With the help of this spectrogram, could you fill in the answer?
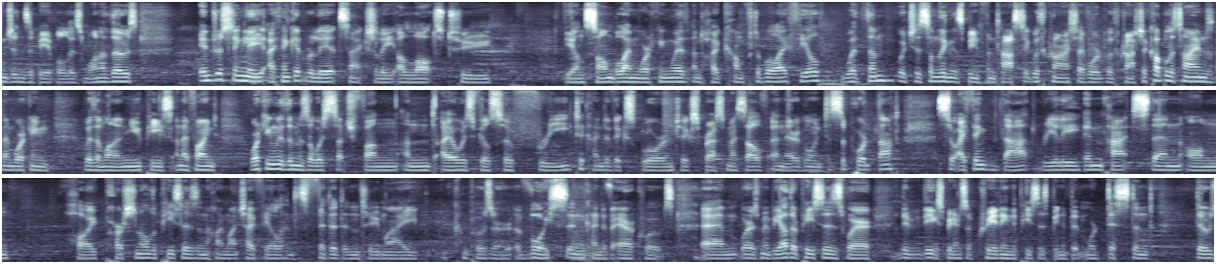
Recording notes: Recorded at this year’s Huddersfield Contemporary Music Festival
